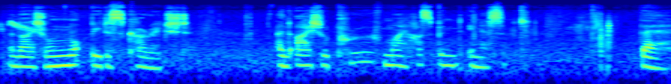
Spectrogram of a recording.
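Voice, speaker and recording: A woman's voice: medium pitch, steady tone, measured pace, background noise, lightly acted. A woman playing an earnest, determined young Victorian wife in a radio drama, speaking in an articulate, intense way. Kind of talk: period radio drama acting.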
